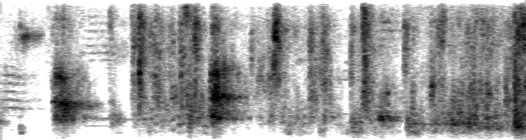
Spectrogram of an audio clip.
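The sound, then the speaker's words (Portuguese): A female dog barks and yelps in a steady string of short, excited bursts that keep going throughout, fairly loud, with no clear talking over it. “Ah, não morde ninguém, não.”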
